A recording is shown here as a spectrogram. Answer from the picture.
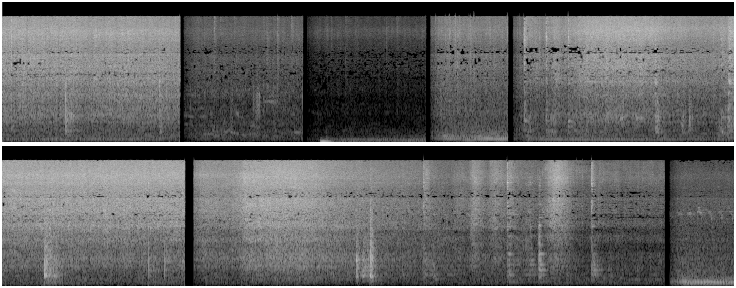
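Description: Hot oil sizzling in a kadai as a spice paste fries, with spatula strokes scraping the pan now and then. The sizzle cuts out suddenly a few times, stays faint for several seconds in the first third, and dies down toward the end.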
